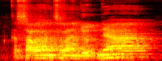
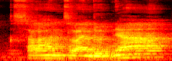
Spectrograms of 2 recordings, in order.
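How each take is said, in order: No difference in how they are said.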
